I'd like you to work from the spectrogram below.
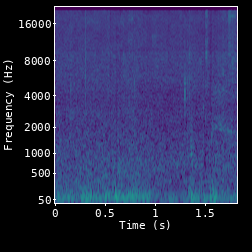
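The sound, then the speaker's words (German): Strong wind gusts roar across the microphone outdoors in an open area, a steady low rumble with slight surges in loudness, continuous with no voices. “So, der Wind wird jetzt ein bisschen stärker.”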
